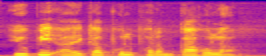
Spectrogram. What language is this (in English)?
Bhojpuri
